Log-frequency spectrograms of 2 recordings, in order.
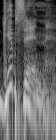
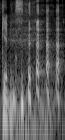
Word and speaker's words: Gibbons: special guest today is gibson wow i'm kidding it's gibbons gibson bro yeah yeah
